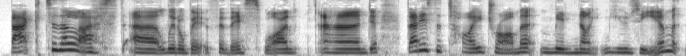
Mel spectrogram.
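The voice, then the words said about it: Sniffly, congested voice. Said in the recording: “my allergies are spiraling out of control ... I am sniffly ... my nose is just getting horrible right now ... my voice sounds even funnier now”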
